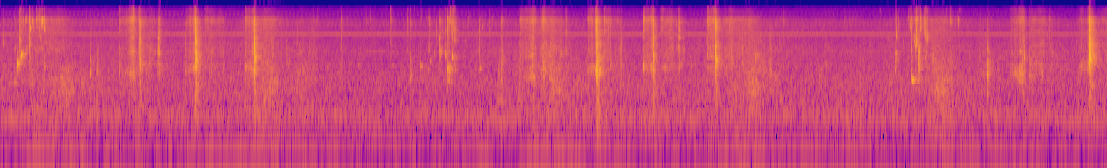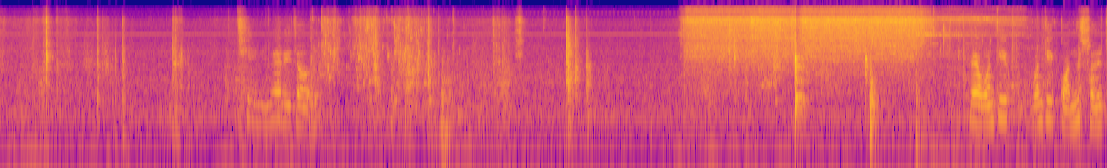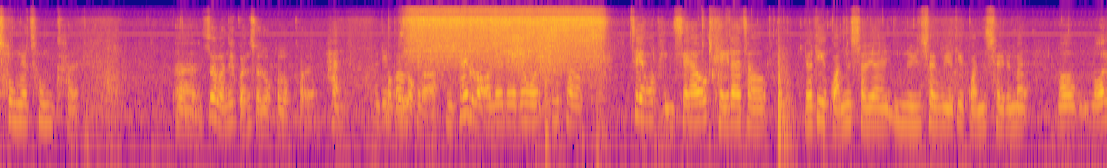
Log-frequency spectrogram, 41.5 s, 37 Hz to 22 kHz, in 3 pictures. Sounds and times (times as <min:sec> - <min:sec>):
Speech: 0:16.8 - 0:17.8, 0:26.0 - 0:28.7, 0:29.9 - 0:35.0, 0:35.6 - 0:41.5.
